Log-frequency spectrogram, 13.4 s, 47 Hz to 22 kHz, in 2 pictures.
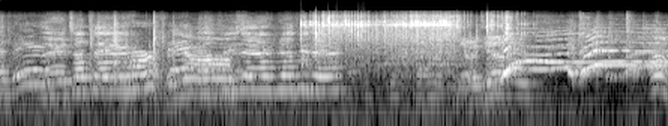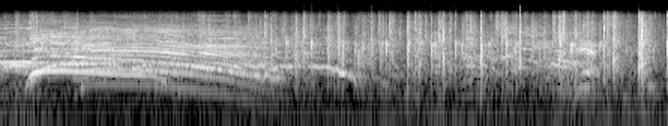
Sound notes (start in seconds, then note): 5.0 cheers & Applause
